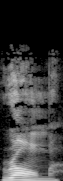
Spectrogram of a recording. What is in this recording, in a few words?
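"Roam", American English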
